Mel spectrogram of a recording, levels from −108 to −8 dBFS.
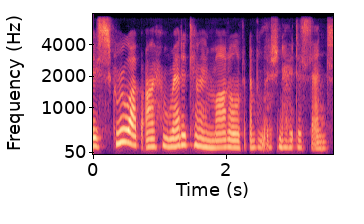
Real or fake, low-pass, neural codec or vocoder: fake; 7.2 kHz; autoencoder, 22.05 kHz, a latent of 192 numbers a frame, VITS, trained on one speaker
